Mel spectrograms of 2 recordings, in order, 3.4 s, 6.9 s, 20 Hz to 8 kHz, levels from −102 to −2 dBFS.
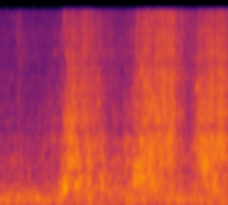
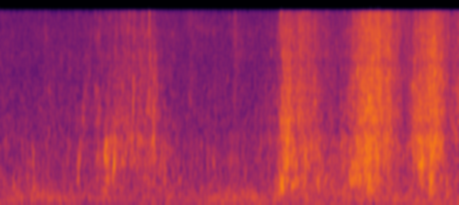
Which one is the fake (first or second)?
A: first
